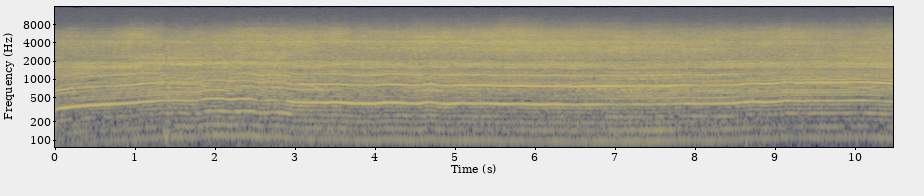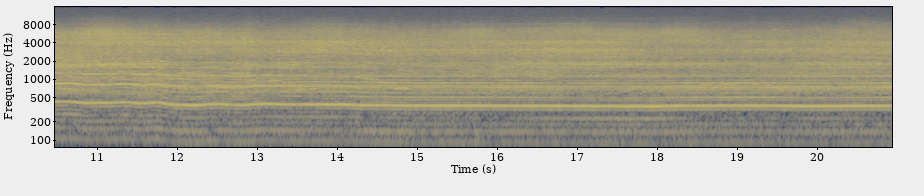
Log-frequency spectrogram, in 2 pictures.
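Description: A mud-racing car's engine held wide open at high, steady revs as it runs through the mud pit, the pitch wavering slightly as the wheels spin.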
